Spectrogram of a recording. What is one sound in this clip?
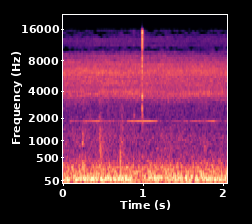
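A fishing reel clicks.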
